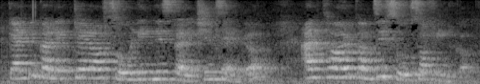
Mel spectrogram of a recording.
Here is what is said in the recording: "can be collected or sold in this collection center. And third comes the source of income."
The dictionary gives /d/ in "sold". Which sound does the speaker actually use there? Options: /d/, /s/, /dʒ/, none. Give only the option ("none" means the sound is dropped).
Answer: none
